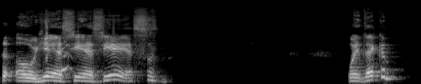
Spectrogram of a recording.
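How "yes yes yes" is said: put-on loose, kind of southern accent on "yes". Answering yes while joking about Seanchan accents: kind of southern accent. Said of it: "I said yes, yes, yes, kind of southerny".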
